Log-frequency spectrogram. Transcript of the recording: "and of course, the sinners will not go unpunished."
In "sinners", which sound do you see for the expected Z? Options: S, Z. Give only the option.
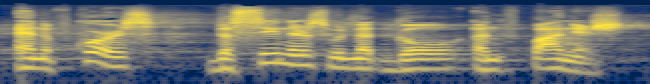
S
